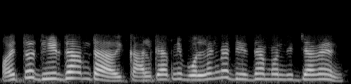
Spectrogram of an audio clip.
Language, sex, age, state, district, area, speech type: Bengali, male, 18-30, West Bengal, Darjeeling, urban, conversation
